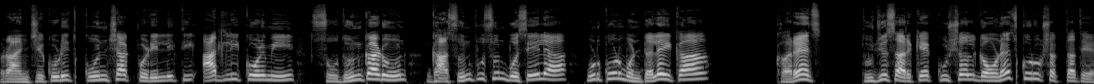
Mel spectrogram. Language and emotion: Goan Konkani, surprised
